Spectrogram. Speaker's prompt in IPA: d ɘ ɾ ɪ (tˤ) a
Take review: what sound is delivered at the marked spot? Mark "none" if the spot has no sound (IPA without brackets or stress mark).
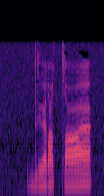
tˤ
